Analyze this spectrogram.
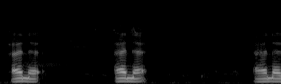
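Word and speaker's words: أنا: jamais dans le coran procès jamais on le prononce anna anna anna demi-mille l amour minutes un amour minutes ça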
